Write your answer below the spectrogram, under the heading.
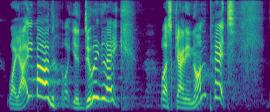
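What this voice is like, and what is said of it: Put-on Geordie accent. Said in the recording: “That's a Geordie accent”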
